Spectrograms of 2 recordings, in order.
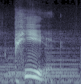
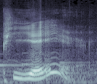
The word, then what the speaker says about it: Pierre: Not many people know it's pronounced Pier. They think it's Pierre.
